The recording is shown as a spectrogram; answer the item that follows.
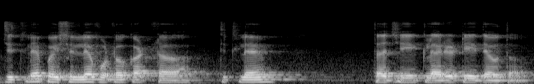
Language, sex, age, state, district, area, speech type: Goan Konkani, male, 30-45, Goa, Bardez, urban, spontaneous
